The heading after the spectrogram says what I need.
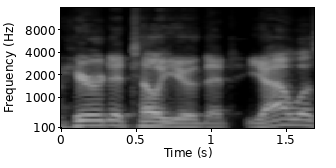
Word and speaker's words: Yahweh: 1,000 other Hebrew words, the pronunciation of Yahweh is straightforward. It is irrefutable. The Yod, the He, and the Wah are all vowels.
